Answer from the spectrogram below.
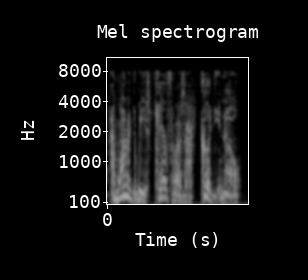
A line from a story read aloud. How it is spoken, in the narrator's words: Harry said to Brutal in a thin, scolding voice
